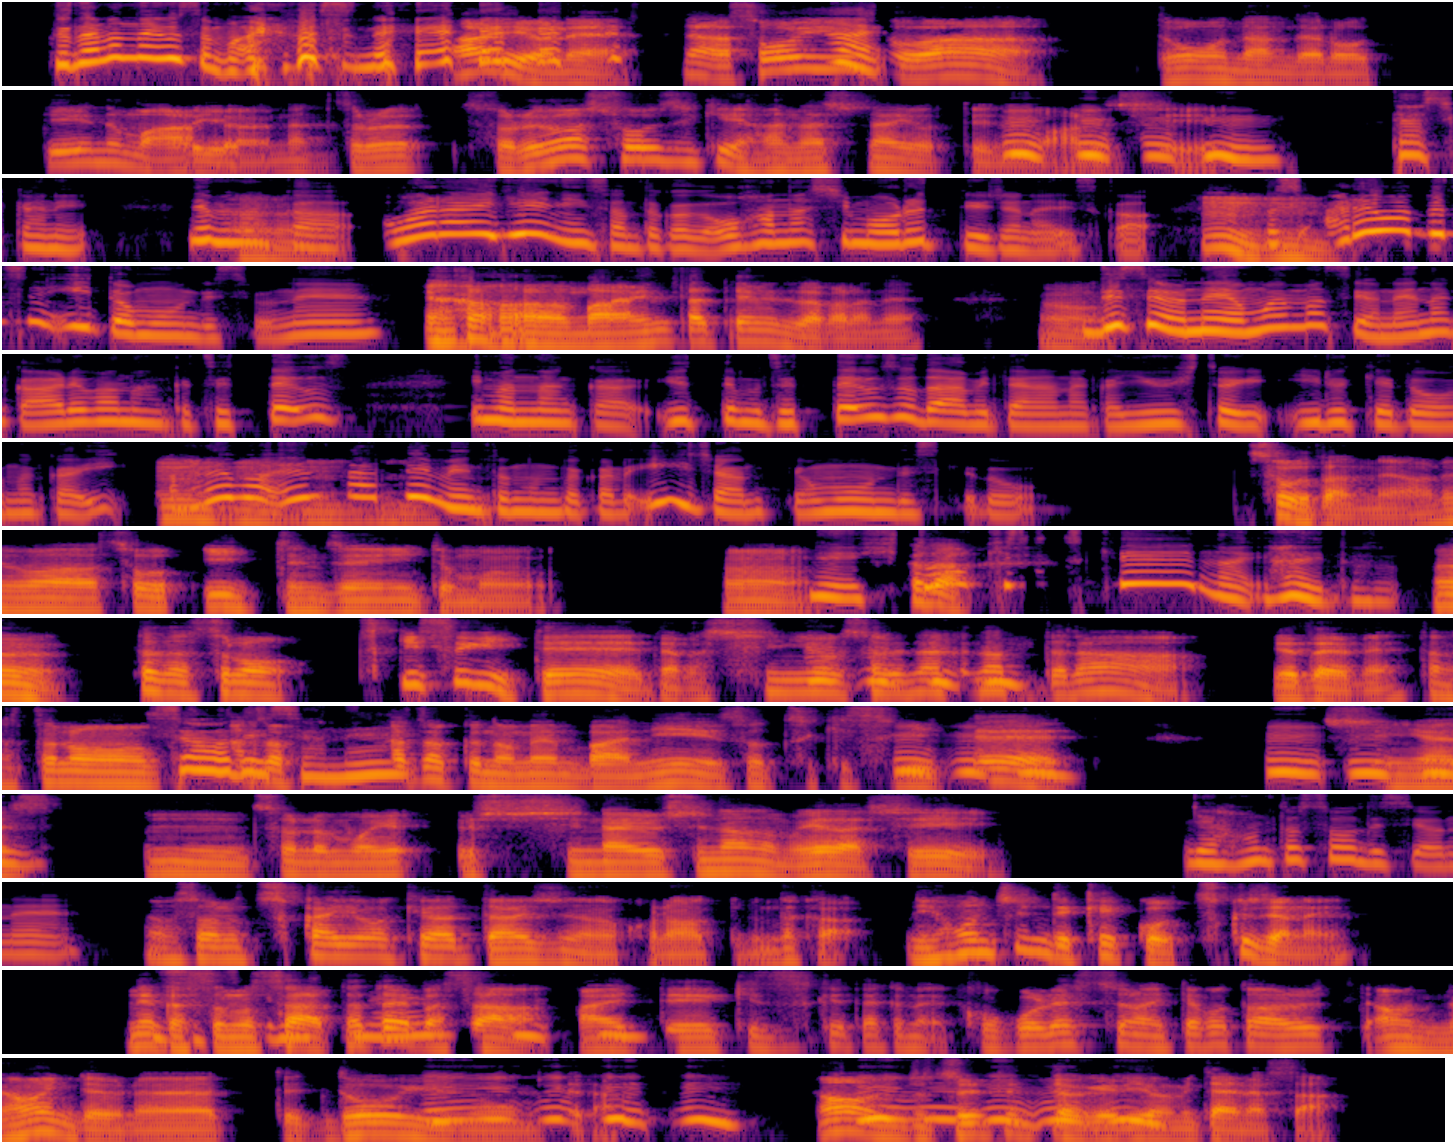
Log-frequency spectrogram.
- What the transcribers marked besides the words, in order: laughing while speaking: "ありますね"; laugh; chuckle
- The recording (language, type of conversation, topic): Japanese, unstructured, あなたは嘘をつくことを正当化できると思いますか？
- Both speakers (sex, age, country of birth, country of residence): female, 25-29, Japan, United States; male, 40-44, Japan, United States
